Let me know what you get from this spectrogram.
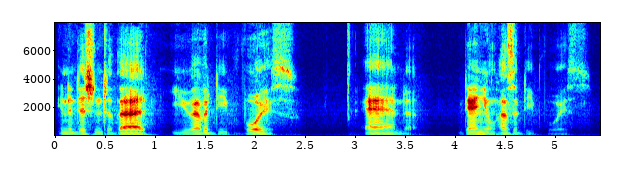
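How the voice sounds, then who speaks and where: Deep-voiced guy, bright tense edge, talks it through slow and steady, dry sound. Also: breathy edge, dry recording. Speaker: podcast co-host. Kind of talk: casual chat.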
